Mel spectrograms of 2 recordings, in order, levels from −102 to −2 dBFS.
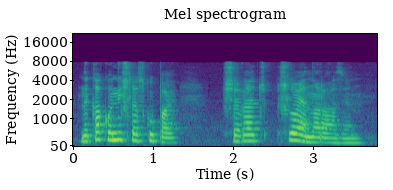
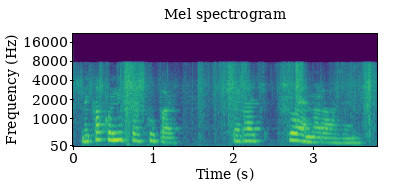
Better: first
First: none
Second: background sound (Tearing); 9 dB below the speech // room echo; dies away in 0.4 s

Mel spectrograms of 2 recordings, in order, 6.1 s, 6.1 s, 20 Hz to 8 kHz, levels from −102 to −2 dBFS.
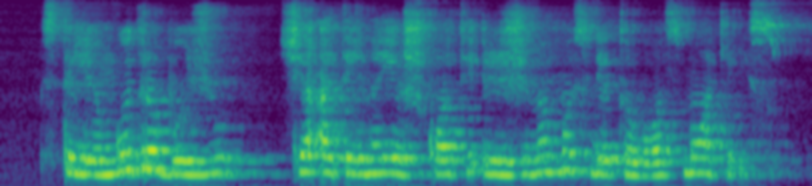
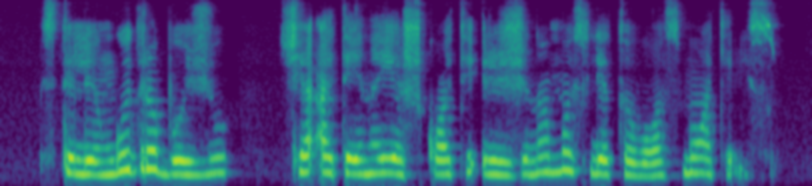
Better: second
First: room echo; dies away in 0.6 s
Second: none

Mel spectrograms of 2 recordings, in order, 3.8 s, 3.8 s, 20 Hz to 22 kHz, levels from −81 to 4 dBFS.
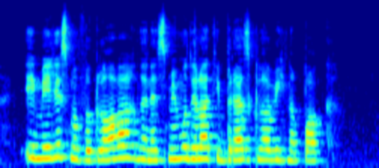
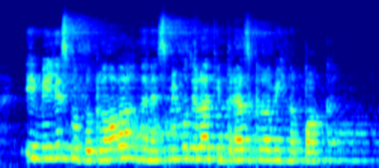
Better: first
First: none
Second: room echo; dies away in 1.5 s

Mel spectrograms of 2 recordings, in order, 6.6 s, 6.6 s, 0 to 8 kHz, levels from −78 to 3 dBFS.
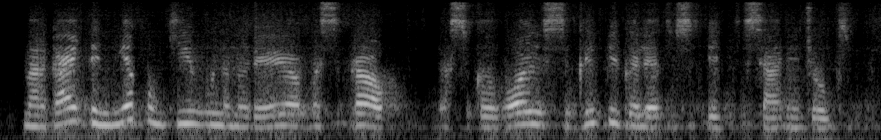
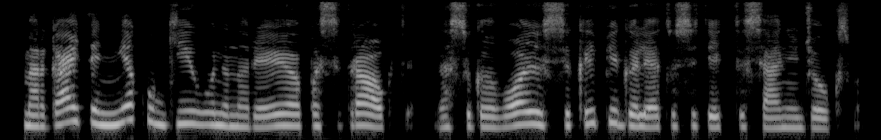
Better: second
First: noise reduction (neural separator model SepFormer DNS4)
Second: none

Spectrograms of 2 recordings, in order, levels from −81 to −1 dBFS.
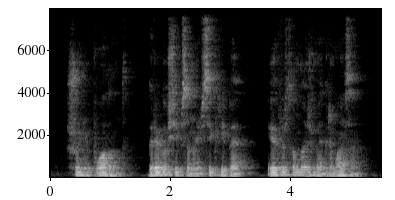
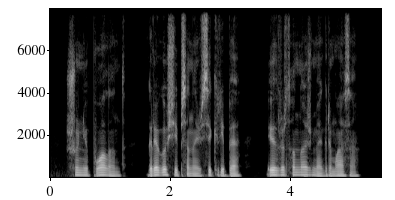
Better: second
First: room echo; dies away in 0.6 s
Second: none

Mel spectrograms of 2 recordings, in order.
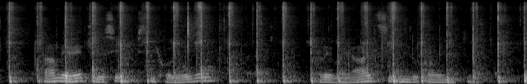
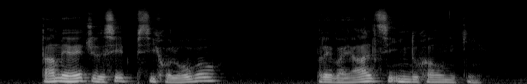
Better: second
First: background sound (Run); 3 dB above the speech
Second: none

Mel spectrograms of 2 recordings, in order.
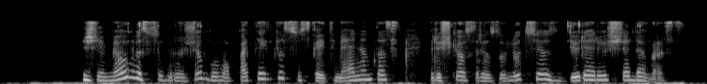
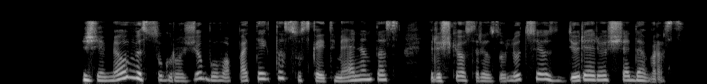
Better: second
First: noise reduction (neural mask model Resemble Enhance denoiser)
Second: none

